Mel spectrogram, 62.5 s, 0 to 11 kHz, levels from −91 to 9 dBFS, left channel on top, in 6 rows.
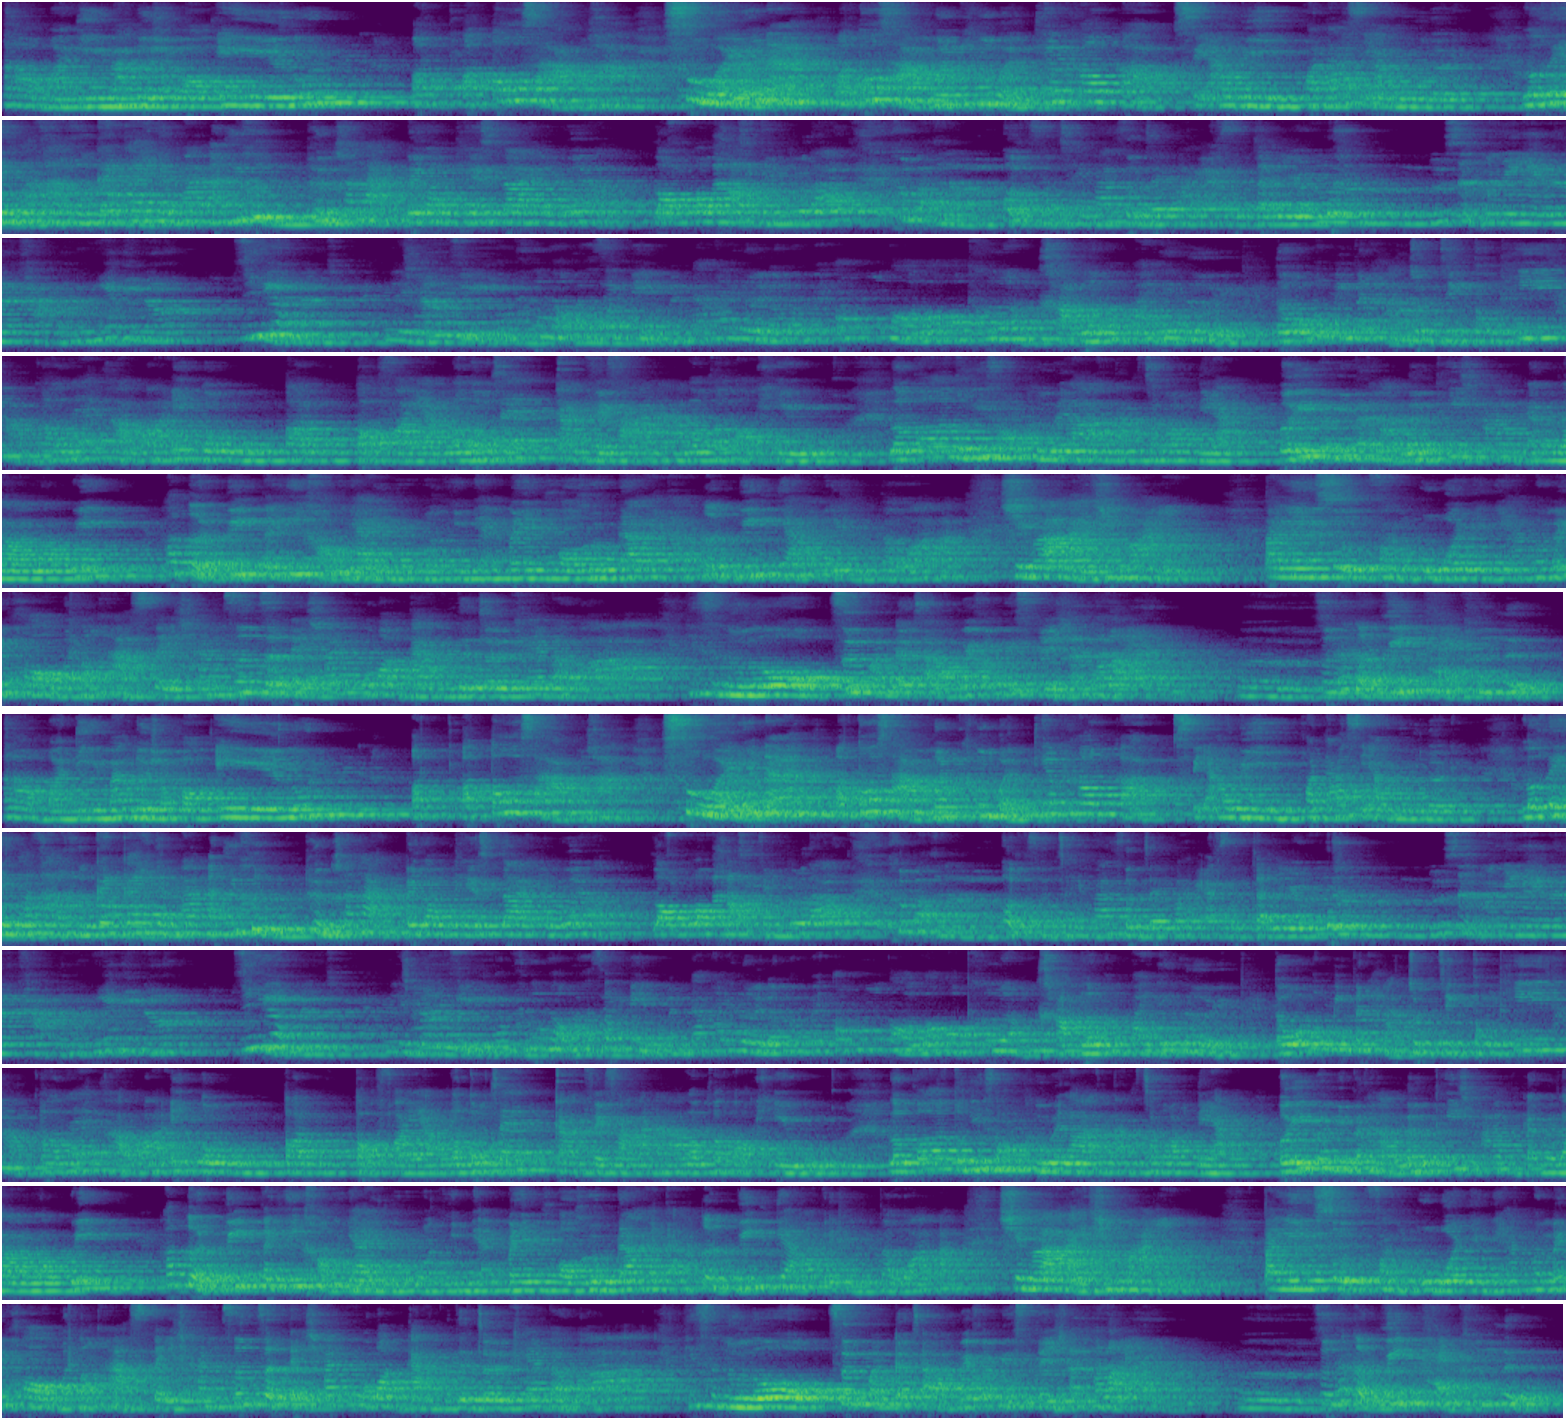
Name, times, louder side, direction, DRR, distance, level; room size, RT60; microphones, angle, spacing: voice 1, 0.0-2.4 2.7-14.5 14.8-16.7 17.1-19.4 22.4-22.8 23.6-29.0 29.3-39.4 39.8-49.6 49.9-59.7 60.9-62.3, right 1 dB, 75° right, -5 dB, 0.6 m, -25 dB
voice 2, 4.5-6.6 10.1-11.4 15.2-15.7 16.6-17.0 19.2-22.1 22.6-25.0 28.5-29.0 29.9-30.5 35.4-35.9 37.6-38.5 40.3-40.4 46.9-47.0 50.3-50.4 59.0-60.0 60.4-61.5 61.9-62.1, left 1 dB, 10° right, -9 dB, 0.4 m, -34 dB
2.5 x 2.2 x 2.4 m, 2.1 s
head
